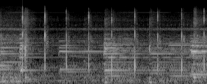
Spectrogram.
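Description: Live acoustic music: plucked string notes ringing over sharp percussive clicks, several a second.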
